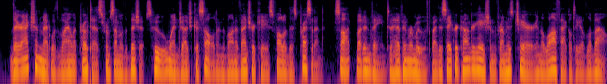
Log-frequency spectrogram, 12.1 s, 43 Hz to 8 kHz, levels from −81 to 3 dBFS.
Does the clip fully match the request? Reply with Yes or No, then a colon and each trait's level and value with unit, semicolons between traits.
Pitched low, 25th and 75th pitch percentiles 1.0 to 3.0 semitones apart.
Yes: very low, 85 Hz; narrow, 2.4 semitones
